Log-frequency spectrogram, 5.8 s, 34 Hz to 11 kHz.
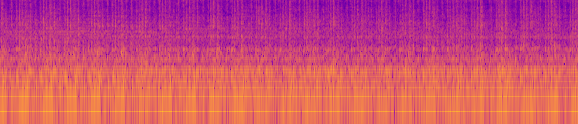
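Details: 331 ci small block Ford, AFR aluminum heads, Quicktime turbo kit with eBay 7875 turbo, first run of muffler test before fitting exhaust; deep, lumpy idle with steady loping cam chop about two beats a second, no ticking or leak hiss. Healthy.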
